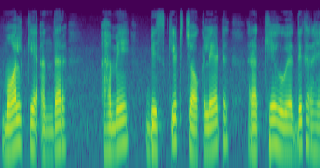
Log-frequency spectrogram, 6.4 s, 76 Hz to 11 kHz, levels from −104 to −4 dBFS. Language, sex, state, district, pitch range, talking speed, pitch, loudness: Hindi, male, Uttar Pradesh, Lucknow, 130-155 Hz, 105 wpm, 140 Hz, -21 LUFS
